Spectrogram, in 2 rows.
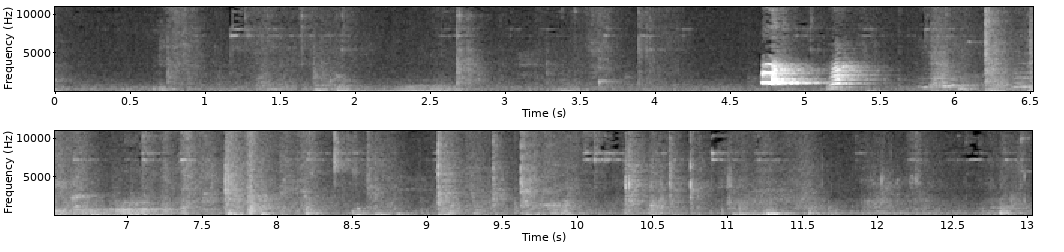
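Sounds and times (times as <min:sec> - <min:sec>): dog growling: 0:01.9 - 0:02.8, 0:06.4 - 0:07.4
puppy yelping: 0:04.7 - 0:06.8
dogs scuffling: 0:05.8 - 0:13.0.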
